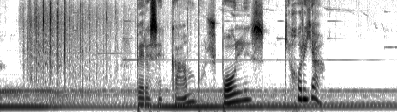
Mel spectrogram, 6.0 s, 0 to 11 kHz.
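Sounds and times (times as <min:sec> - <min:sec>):
steady low hum: 0:00.0 - 0:05.9
pigeon wings flapping in flight: 0:00.3 - 0:01.9
speech: 0:02.0 - 0:04.9.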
